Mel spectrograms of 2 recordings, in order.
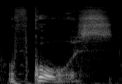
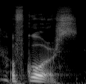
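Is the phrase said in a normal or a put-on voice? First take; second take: put-on; normal. First: It is said in a put-on character voice. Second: It is said in a plain natural voice.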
